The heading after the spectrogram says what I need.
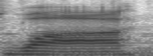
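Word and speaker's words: は: It's pronounced like it's written as ha but it's spoken as wah.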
